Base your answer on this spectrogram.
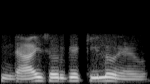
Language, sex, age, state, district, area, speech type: Hindi, male, 18-30, Uttar Pradesh, Azamgarh, rural, conversation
